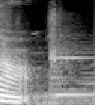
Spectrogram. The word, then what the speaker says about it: hour: For example, he'll be back in an hour, because the H here is silent.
